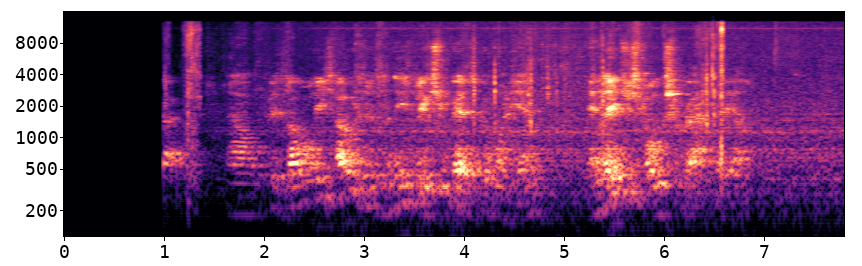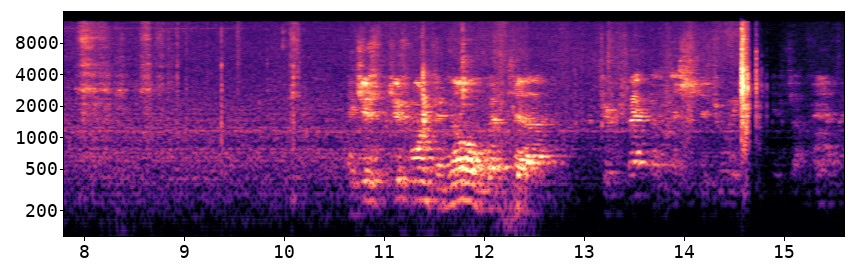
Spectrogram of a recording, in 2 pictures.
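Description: A man speaks through a microphone in a room with some echo.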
